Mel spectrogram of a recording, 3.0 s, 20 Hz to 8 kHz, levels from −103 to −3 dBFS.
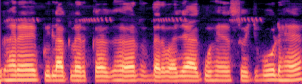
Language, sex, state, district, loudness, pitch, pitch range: Hindi, male, Uttar Pradesh, Hamirpur, -14 LUFS, 160 Hz, 155-170 Hz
